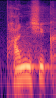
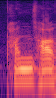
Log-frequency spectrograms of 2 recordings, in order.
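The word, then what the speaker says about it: 飯食: 그러니 ' 반식 ' 이라 고 읽으면 안 됩니다 . 'bansa' 라고 읽어야 합니다 .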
